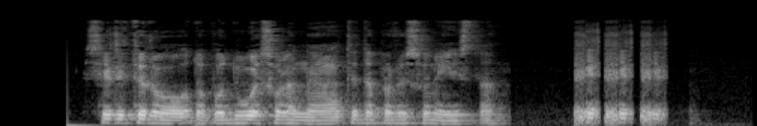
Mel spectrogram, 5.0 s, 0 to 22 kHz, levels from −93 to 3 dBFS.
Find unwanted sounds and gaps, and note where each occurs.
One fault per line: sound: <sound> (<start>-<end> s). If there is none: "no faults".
sound: laugh (3.8-4.5 s)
